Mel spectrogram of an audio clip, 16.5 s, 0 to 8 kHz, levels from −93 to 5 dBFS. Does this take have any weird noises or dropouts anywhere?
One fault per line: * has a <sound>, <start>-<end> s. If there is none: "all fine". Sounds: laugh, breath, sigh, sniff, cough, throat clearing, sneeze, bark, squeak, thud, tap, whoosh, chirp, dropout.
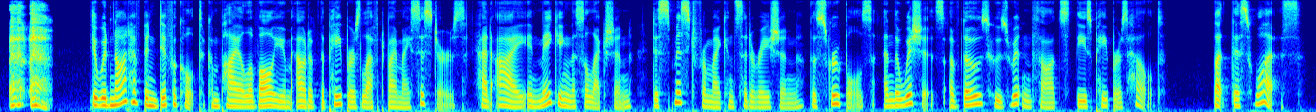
* has a cough, 0.1-0.7 s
